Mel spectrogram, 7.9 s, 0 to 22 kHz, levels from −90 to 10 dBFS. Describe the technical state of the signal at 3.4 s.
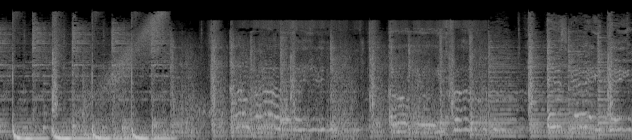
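At 3.4 s the signal sits inside an adaptive stream at a lower bitrate, running from 2.13 s to 6.13 s. A slowed connection made the stream switch from Opus at 64 kbit/s to 16 kbit/s. The treble is gone above about 12.1 kHz. Codec artefacts rise, and the change arrives abruptly without a gap.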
